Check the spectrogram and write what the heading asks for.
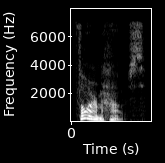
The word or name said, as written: farmhouse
